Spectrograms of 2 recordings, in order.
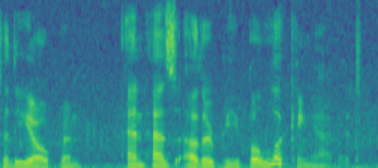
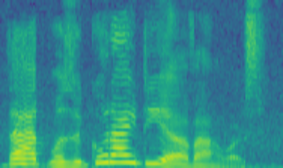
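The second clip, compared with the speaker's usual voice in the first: high, self-pleased rabbit voice; 11 semitones higher than usual. A narrator's reading. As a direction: sound pleased with yourself, pitched up.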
